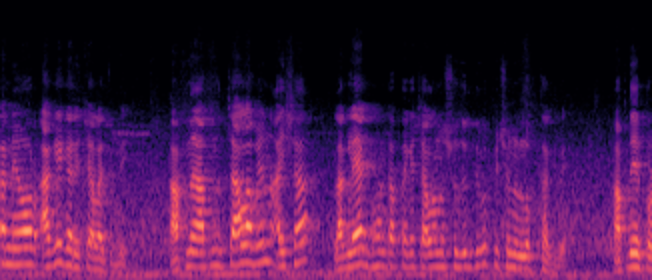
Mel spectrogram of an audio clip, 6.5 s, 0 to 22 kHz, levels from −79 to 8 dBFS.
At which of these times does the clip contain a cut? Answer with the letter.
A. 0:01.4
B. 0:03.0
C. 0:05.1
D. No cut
A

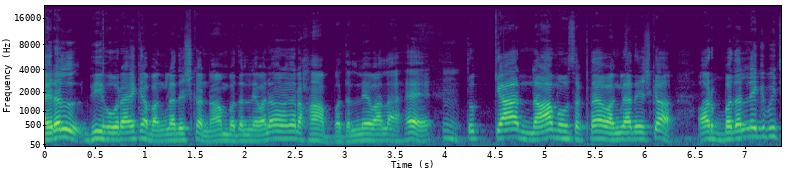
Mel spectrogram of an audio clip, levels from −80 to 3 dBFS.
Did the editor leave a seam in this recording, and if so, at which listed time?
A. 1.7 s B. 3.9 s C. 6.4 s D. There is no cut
D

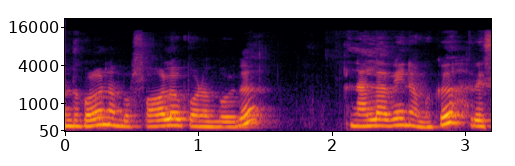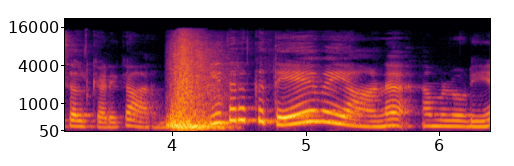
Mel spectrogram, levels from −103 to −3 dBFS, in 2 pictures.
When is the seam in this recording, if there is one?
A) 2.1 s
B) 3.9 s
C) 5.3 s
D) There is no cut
B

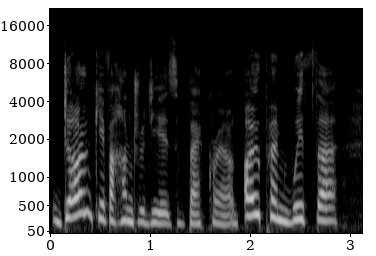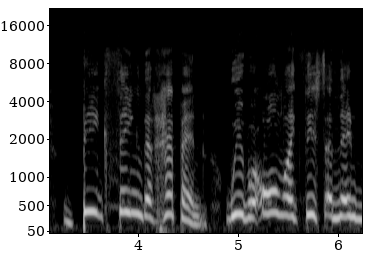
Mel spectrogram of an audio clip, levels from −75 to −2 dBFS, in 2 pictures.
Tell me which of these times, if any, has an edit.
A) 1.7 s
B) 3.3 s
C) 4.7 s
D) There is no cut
A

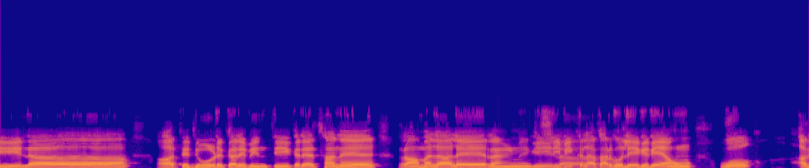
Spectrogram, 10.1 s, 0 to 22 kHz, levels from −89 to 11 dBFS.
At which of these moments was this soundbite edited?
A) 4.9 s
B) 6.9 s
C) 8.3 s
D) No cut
B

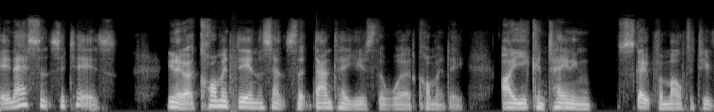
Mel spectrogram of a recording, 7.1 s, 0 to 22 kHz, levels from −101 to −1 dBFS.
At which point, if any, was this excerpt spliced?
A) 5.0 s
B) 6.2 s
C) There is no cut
B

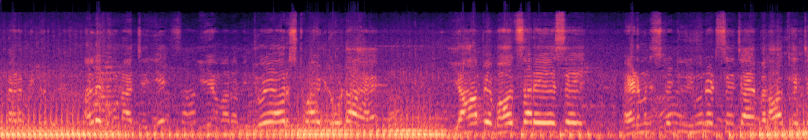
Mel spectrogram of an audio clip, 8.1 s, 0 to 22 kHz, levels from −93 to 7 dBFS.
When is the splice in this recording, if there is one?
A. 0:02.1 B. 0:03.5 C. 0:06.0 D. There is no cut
A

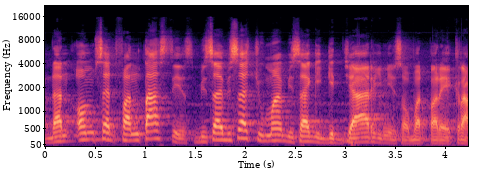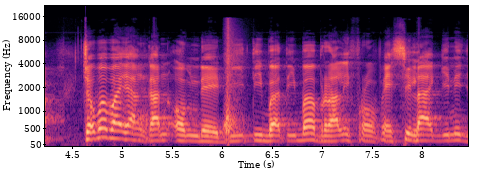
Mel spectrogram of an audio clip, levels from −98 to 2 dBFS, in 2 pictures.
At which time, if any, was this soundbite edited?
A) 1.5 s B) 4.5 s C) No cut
B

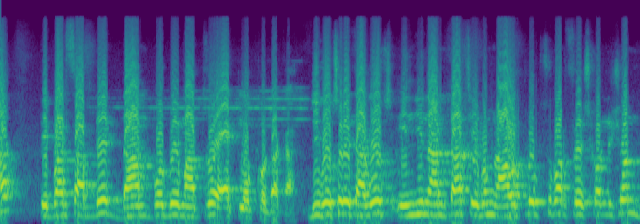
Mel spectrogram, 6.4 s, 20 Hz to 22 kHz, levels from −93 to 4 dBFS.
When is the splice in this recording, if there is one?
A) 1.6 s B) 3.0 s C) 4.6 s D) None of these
B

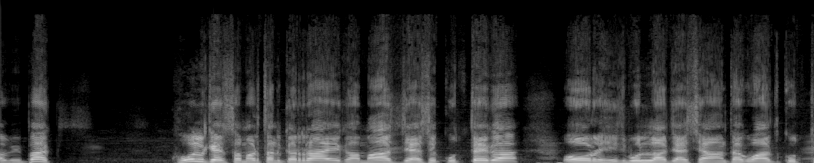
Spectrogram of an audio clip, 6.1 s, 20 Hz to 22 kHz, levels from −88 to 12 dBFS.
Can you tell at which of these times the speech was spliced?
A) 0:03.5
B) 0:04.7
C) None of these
C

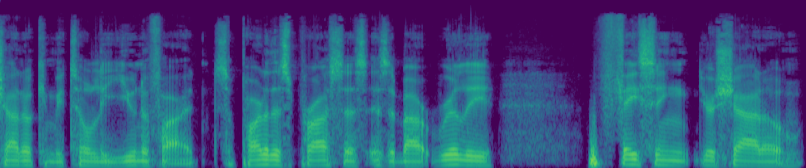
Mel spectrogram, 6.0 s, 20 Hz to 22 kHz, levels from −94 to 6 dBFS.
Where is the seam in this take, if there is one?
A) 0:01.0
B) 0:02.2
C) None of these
C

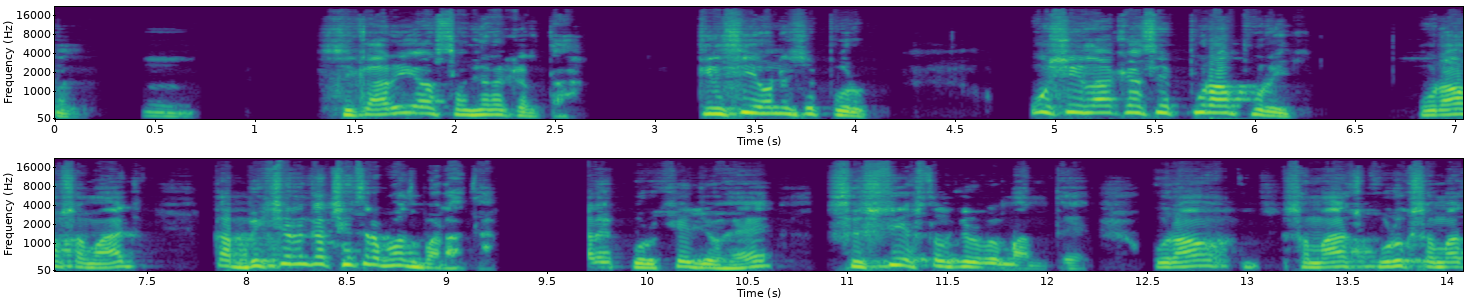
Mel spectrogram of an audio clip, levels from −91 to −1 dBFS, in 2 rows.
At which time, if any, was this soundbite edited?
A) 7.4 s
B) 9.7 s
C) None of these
B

